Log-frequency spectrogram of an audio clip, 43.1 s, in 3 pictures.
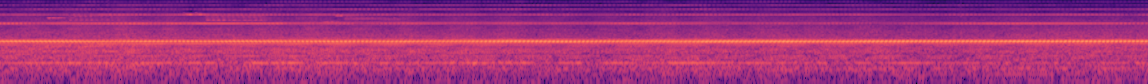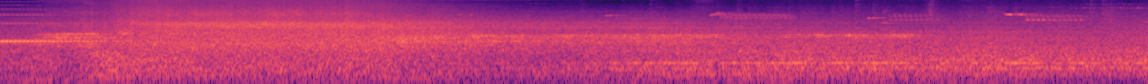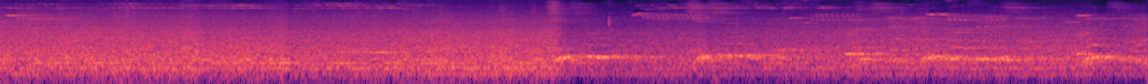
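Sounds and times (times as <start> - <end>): steady whine: 0.0 - 26.4
train running rumble: 14.8 - 40.2.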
